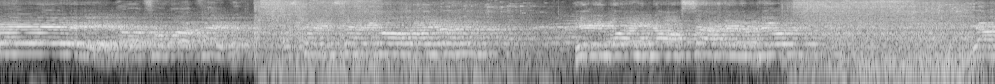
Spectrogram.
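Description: A young man raps loudly into a microphone over a loudspeaker.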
